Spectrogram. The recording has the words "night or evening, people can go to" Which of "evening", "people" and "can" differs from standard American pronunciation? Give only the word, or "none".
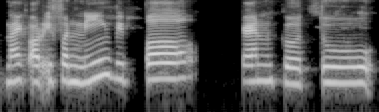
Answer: evening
